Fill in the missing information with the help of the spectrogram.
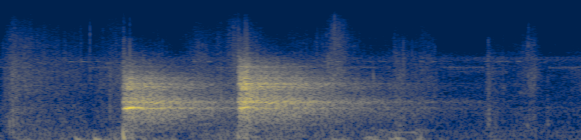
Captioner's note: knocking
